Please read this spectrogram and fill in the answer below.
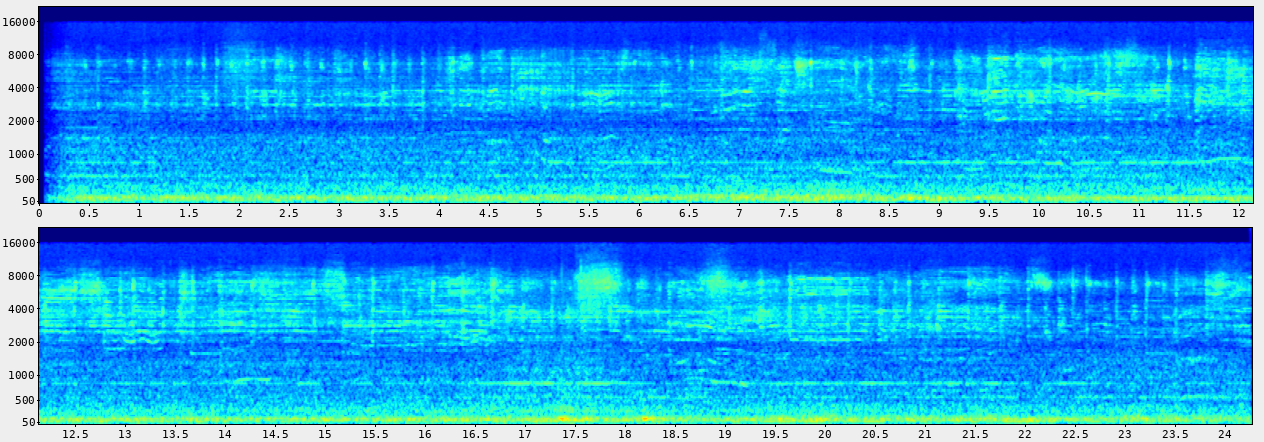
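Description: Steady road and tyre rumble inside a car's cabin at highway speed, with music playing over it.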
